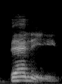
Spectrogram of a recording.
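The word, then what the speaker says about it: BENEE: Oh, you know, I really like Benny.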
